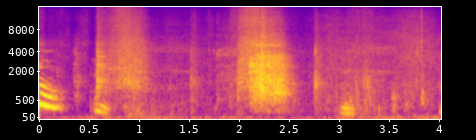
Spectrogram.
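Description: People's voices in a small room: a voiced sound trailing off and falling in pitch at the start, a short hissing noise about two seconds in, and faint low talk near the end.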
